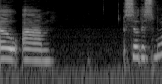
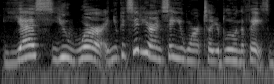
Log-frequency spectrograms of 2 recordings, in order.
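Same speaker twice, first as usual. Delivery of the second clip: usual speaking voice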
